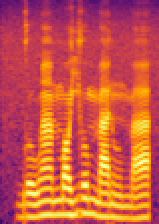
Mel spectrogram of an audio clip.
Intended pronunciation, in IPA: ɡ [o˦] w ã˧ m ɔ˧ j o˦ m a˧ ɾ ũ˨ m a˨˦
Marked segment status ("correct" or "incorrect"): incorrect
